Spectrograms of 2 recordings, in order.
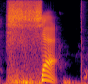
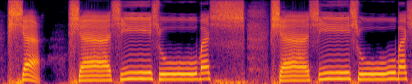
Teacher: cukup mengangkat bagian tengah lidah ke arah langit-langit tanpa disentuhkan, dialirkan dan disebar udaranya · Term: tafashi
